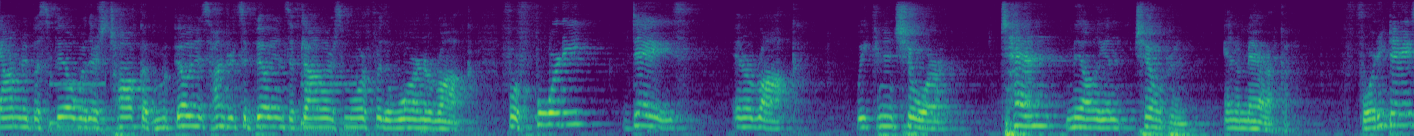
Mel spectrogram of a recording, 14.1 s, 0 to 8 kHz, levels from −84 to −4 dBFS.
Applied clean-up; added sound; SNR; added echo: none; Organ; 15 dB; reverberation time 0.7 s.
